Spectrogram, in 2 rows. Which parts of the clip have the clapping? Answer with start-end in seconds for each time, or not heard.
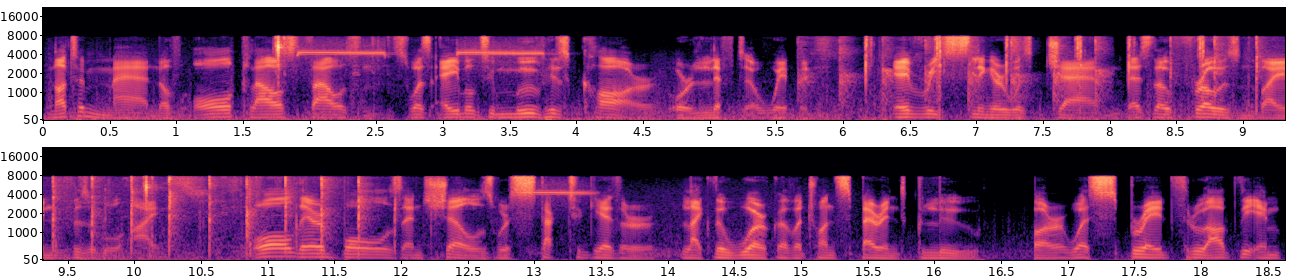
5.7-12.2.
